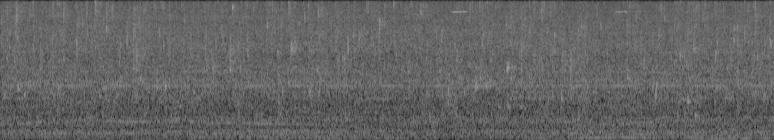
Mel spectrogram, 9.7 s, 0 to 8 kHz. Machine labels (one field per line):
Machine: pump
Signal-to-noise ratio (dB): -6 dB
